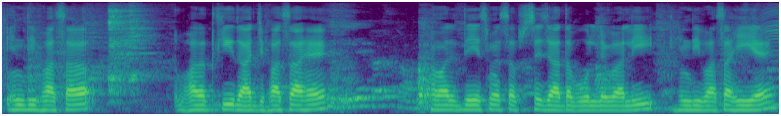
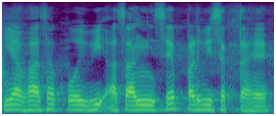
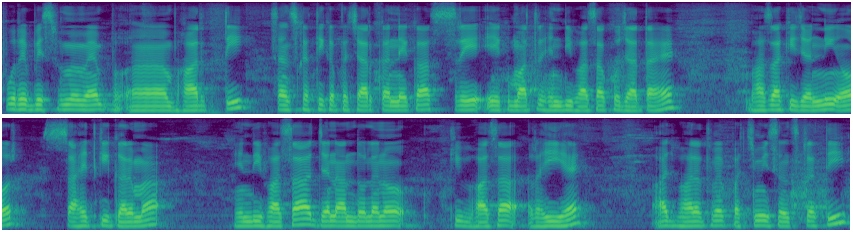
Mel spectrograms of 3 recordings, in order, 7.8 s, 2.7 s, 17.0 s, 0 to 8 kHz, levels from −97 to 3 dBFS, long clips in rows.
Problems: constant background noise, background conversations at intervals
